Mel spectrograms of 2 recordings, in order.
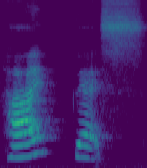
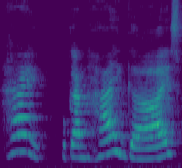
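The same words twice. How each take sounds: First: Hi guys with guys as ges; correct reading. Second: Hi guys as guys with a flat wrong vowel; wrong pronunciation shown; wrong reading. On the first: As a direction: say guys the taught way. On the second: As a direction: read guys incorrectly. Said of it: "bukan seperti itu ya". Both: Shown as a demonstration.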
